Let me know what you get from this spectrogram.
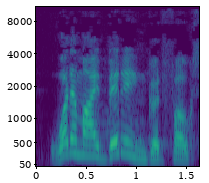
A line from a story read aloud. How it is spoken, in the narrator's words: he cried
